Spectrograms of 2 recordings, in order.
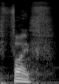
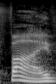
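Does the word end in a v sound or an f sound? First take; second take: f sound; v sound. First: The word ends with a voiceless f sound. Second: The word ends with a voiced v sound. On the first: "change it to a softer sound, which would be F" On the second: "Instead of five"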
